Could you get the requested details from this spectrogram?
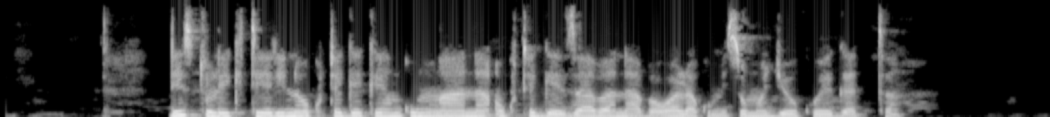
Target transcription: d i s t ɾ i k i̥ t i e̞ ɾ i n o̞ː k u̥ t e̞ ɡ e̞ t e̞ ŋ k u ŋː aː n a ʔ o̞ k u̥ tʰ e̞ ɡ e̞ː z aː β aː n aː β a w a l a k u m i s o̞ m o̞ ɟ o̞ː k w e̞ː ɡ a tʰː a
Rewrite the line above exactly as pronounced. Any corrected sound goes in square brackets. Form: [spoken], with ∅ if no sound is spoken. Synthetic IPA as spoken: d i s t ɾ i k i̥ t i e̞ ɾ i n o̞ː k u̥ t e̞ ɡ e̞ [k] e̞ ŋ k u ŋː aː n a ʔ o̞ k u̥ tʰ e̞ ɡ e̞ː z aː β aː n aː β a w a l a k u m i s o̞ m o̞ ɟ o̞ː k w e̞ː ɡ a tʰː a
